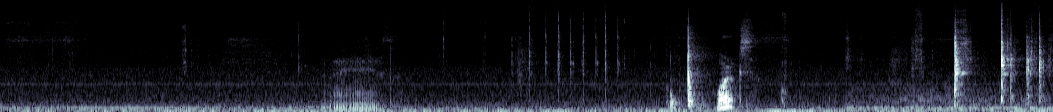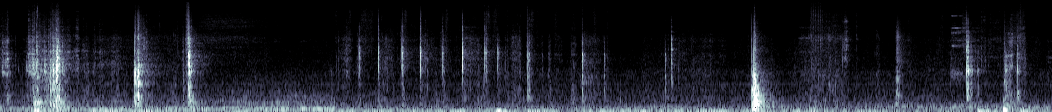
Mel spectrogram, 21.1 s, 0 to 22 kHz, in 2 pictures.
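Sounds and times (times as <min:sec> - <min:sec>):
low hum: 0:08.0 - 0:14.4
clicks and taps on steering wheel: 0:13.9 - 0:16.6.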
